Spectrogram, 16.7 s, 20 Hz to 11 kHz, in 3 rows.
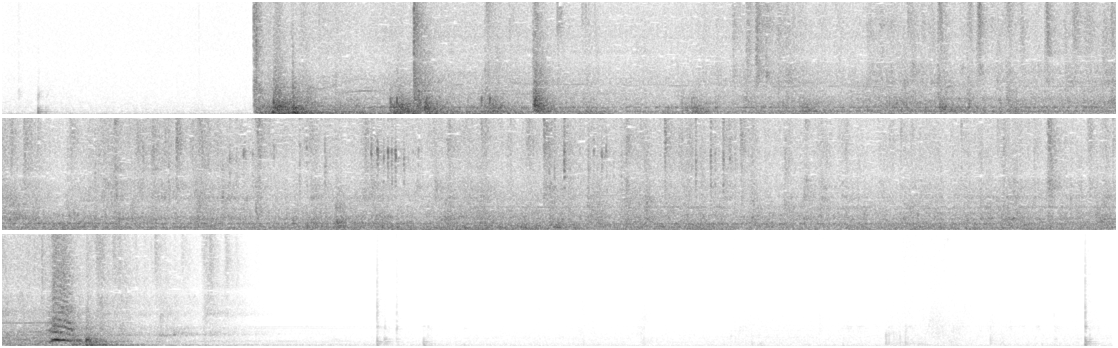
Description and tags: Automatic Garage Roller Door Opening
Zoom H4n of squeeky garage door opening up
Automatic, Door, Engine, Garage, Opening, Roller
